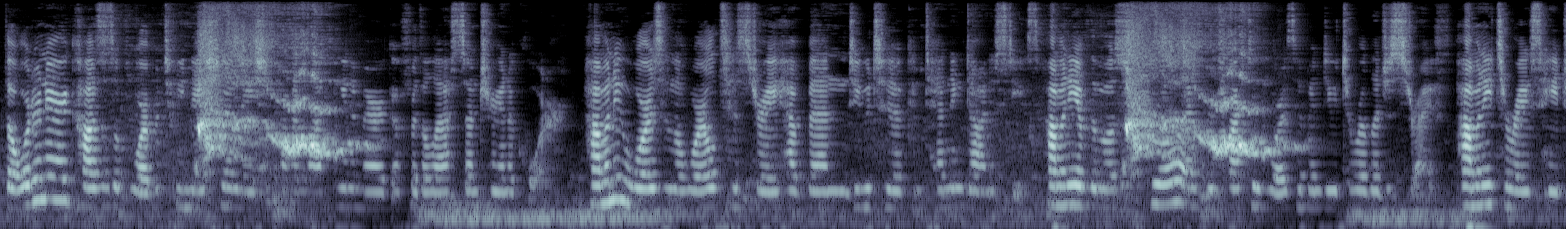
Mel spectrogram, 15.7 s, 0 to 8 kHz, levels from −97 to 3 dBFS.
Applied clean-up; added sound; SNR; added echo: classical method WPE with log-MMSE.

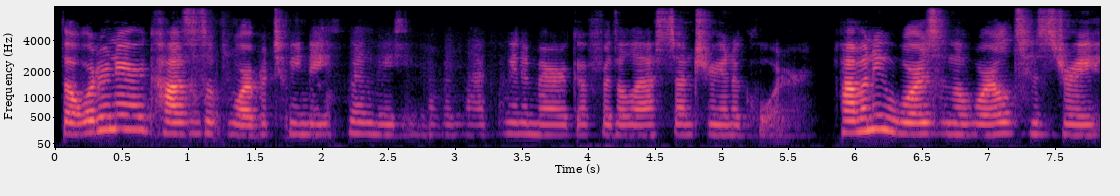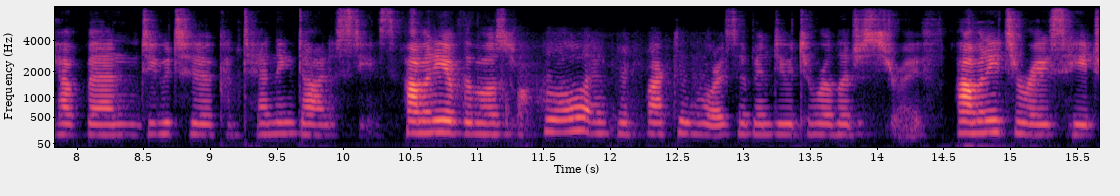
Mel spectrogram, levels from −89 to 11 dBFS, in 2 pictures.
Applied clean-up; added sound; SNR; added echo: neural mask model DeepFilterNet 3.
